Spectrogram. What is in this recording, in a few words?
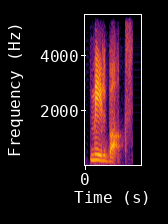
"mailbox", Indian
